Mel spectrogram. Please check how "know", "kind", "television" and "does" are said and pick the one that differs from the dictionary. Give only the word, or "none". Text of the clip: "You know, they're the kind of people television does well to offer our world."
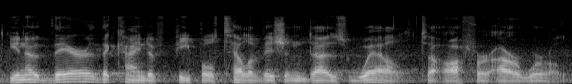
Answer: none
